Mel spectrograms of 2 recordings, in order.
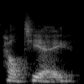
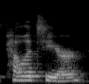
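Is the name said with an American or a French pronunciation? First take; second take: French; American. First: The name has a French Canadian pronunciation. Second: The name has an American English pronunciation. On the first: "The original sort of French Canadian" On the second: "the Americanized version"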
